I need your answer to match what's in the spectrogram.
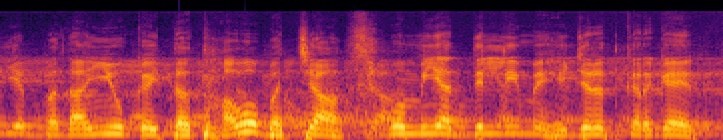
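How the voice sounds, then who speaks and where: A male preacher giving a sermon, moving from quiet storytelling to shouted climaxes before an audience. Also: sits high, steady tone. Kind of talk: Urdu religious sermon to a crowd. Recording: live crowd audible behind.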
